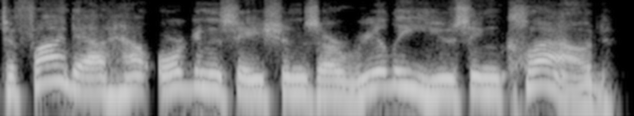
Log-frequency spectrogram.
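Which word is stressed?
cloud. The stress falls on cloud.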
